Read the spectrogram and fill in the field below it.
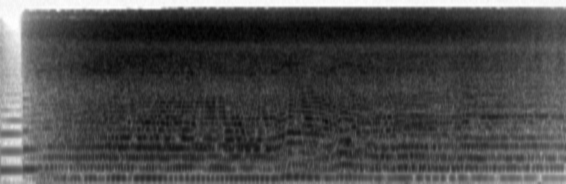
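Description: A steady buzzing of a drone with stacked whining tones that waver and bend in pitch midway, as if the rotors shift speed, sustained for several seconds with no talking.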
